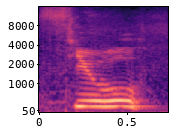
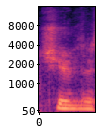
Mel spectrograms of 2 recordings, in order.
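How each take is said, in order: First: The word begins with a th sound. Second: The word begins with a plain t sound. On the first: The speaker calls it wrong. "I always thought Thule, but then it's a word I've only ever read" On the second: The speaker calls it right. "now you pronounced it Tula Society"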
